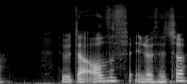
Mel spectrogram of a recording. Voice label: "oddf" Welsh

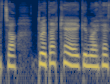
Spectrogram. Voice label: "ceg", Welsh

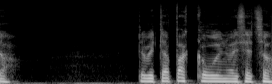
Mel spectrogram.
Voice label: "bagl", Welsh

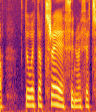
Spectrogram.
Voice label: "treth" Welsh

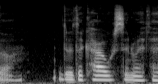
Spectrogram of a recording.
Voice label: "caws", Welsh

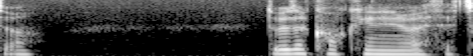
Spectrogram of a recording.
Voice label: "cocyn", Welsh

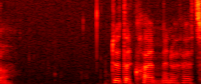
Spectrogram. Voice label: "clem", Welsh

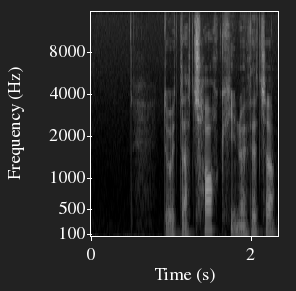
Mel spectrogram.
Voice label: "toc", Welsh

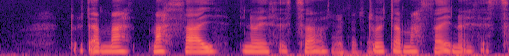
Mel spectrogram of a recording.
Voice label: "mathau", Welsh

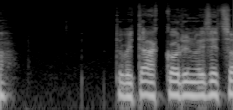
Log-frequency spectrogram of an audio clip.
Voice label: "agor", Welsh

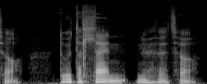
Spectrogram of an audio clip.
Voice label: "llen", Welsh

